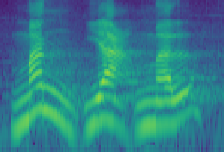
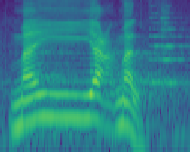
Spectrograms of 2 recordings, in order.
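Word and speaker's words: من يعمل: Man ya'mal atau man ya'mal atau may ya'mal? Yang mana? May ya'mal. Idgham itu seakan-akan nunnya hilang. Nah, seakan ini nunnya hilang, ya-nya bertasydid.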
